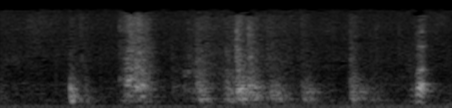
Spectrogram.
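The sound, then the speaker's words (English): A wooden table drawer is pulled open in a few quick, rattling scrapes and knocks, five short bursts over a few seconds, fairly quiet and with no voices. “take a look at that table drawer.”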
